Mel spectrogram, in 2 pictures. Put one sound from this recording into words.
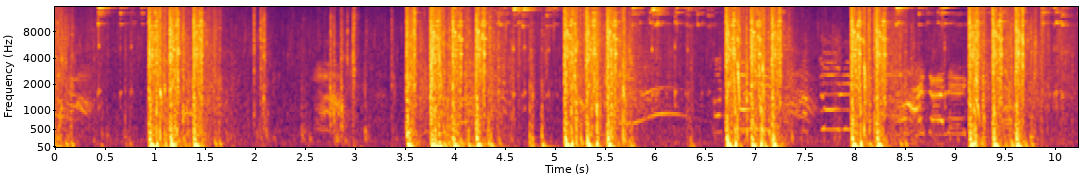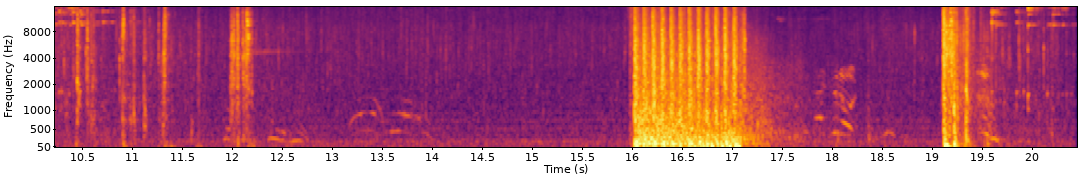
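Rifle shots ring out in loud, rapid bursts.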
